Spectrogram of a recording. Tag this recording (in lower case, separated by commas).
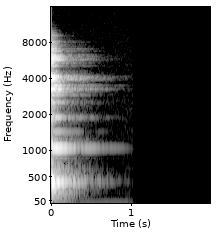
cowbell, bell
